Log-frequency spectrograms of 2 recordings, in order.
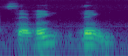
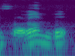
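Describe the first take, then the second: First: "se venden" said slowly with the plural n ending clear; "se venden" stressed on the final n, slowly; correct plural. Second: "se vende" said as the singular form, slowly; "se vende" marked as the error, spoken softer; wrong form. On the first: Tutor showing students the correct "se venden". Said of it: "lo correcto es "se venden". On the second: Tutor showing students the wrong "se vende". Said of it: "no, lo correcto es". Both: Shown as a demonstration.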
